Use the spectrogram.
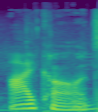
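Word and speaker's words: Eikons: the end of this presentation we're on the icons and that's spelled e-i-k-o-n and this is basically like your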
